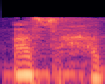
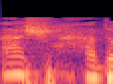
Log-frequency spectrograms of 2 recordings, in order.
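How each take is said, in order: First: The word is said with an s sound. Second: The word is said with a clear sh sound. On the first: The speaker calls it wrong. "شین رو نمیتونست تلفظ کنه، میگفت" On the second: The speaker calls it right. "وقتی میخواست بگه اشهد ان لا اله الا الله"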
